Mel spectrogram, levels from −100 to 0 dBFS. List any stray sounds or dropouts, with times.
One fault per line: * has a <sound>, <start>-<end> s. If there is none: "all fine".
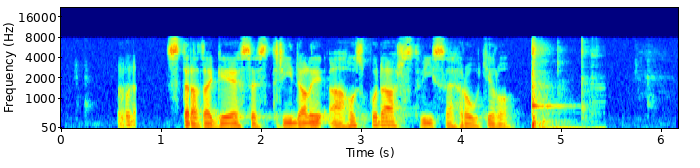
* has a laugh, 0.6-0.7 s
* has a thud, 4.7-5.5 s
